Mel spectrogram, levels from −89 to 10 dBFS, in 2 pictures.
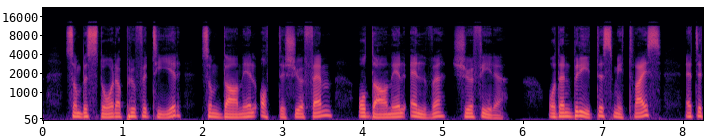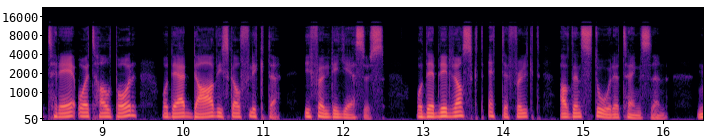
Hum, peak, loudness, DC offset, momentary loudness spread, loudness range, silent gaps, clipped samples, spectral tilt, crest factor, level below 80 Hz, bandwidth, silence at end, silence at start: none; -6 dBFS; -22 LUFS; under 0.1%; 9 LU; 2 LU; 5.87-5.91 s; under 0.1%; -5.5 dB/octave; 16 dB; -46 dBFS; 12 kHz; 0 s; 0.3 s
